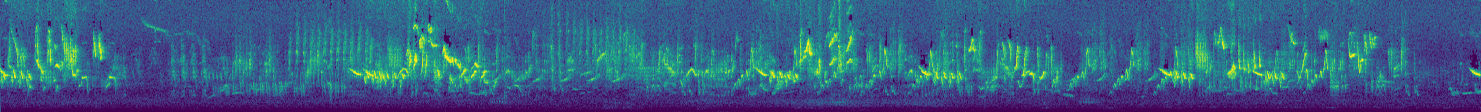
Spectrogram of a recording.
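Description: Songbird singing phrases of quick chirps, trills and sweeping notes, with quieter gaps between phrases.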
